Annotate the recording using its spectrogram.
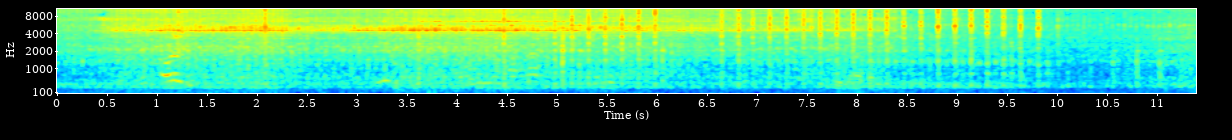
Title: Engine Knocking Sound.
